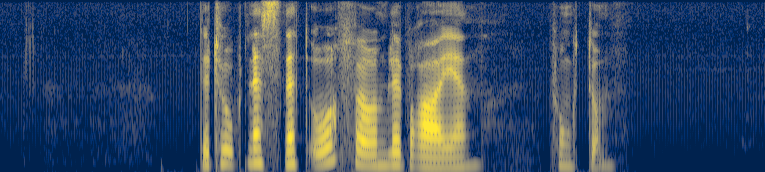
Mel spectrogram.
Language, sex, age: Norwegian, female, 50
